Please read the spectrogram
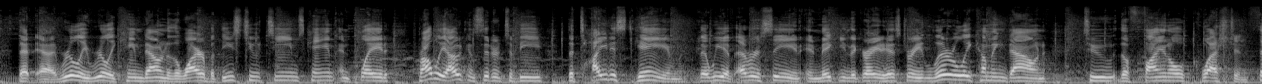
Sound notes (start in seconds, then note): none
